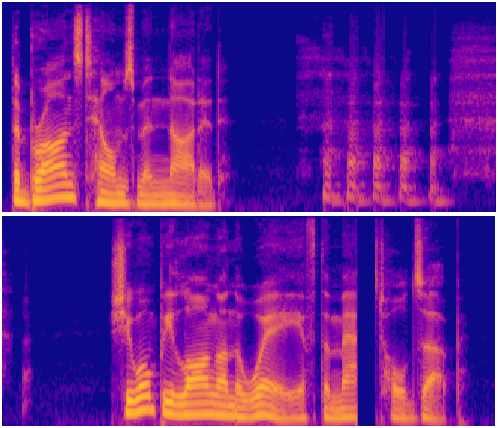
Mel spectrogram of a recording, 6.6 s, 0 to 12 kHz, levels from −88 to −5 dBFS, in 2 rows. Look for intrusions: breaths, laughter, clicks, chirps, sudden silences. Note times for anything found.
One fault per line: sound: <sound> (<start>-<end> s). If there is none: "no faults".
sound: laugh (2.0-3.5 s)
sound: dropout (5.7-5.8 s)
